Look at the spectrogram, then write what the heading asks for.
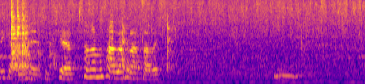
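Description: Stuffed tinda frying and sizzling in oily masala in an aluminium pot, just turned over with a spoon. Some louder pitched, wavering sounds stand out over the first two seconds before the sizzle continues steadily.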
